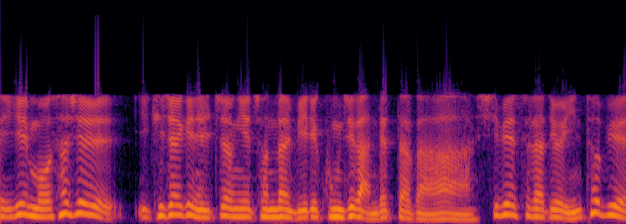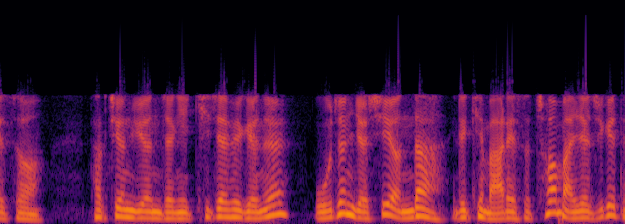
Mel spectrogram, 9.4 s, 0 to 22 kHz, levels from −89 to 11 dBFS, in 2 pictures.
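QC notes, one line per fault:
8.88–8.91 s, packet loss with pitch repetition: about 30 ms of the speech went missing, likely a single lost packet, and the receiver bridged it by looping the last pitch period, so the sound briefly holds with a slightly buzzy, frozen quality inside the G.711 telephone band.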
